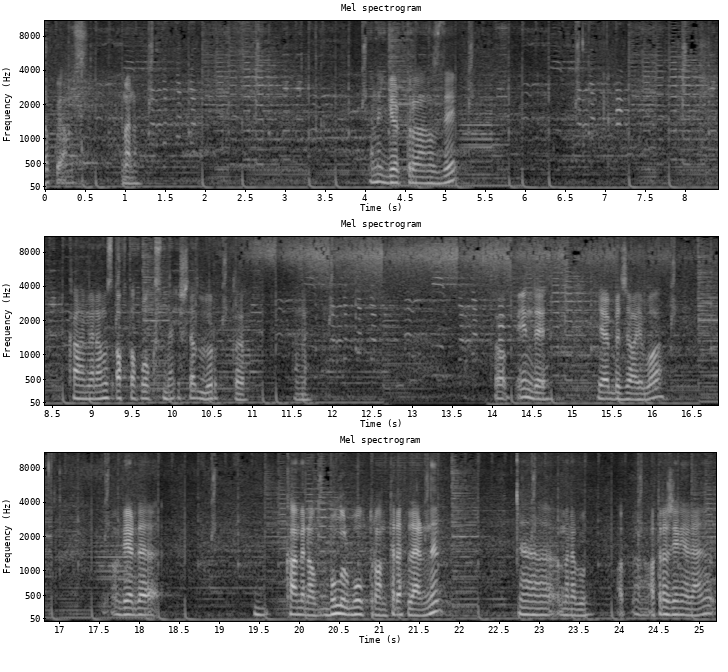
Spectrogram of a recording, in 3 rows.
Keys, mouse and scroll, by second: 0.5 click, 2.1 click, 3.2-6.3 shift+middle drag, 10.4-13.4 shift+middle drag.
